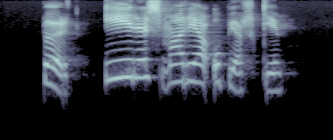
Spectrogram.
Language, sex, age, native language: Icelandic, female, 9, Icelandic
